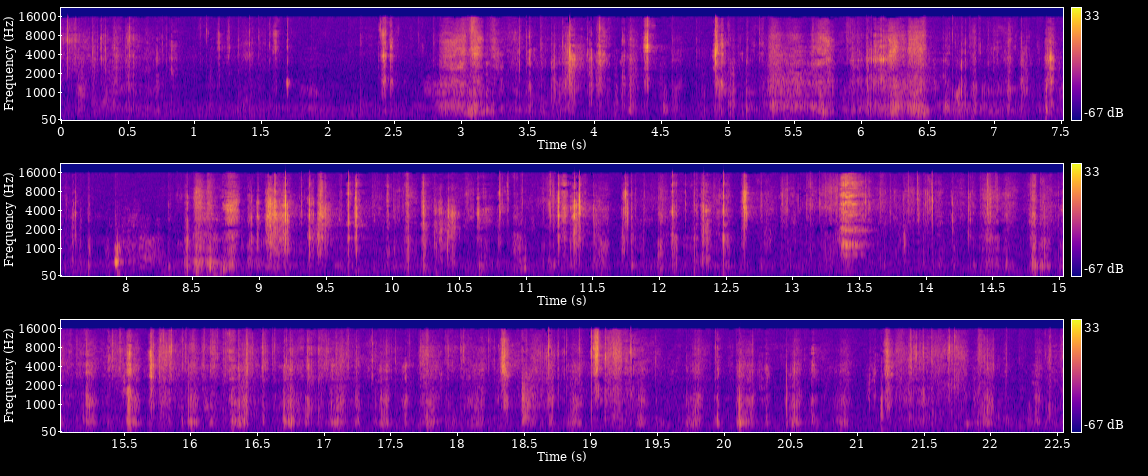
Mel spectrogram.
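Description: A person chewing and biting crunchy toasted bread close to a lapel microphone: a steady run of wet crunches and crackles with louder bites every second or so.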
